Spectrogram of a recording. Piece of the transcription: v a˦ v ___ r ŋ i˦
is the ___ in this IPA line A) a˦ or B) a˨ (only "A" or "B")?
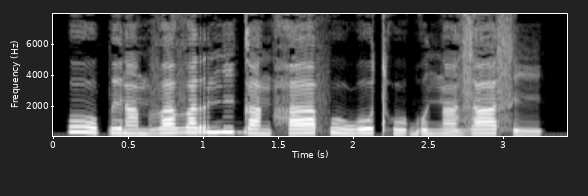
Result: A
